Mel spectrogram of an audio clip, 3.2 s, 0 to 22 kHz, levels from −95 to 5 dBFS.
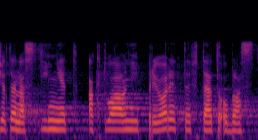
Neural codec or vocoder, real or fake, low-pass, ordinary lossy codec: none; real; 7.2 kHz; MP3, 64 kbps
